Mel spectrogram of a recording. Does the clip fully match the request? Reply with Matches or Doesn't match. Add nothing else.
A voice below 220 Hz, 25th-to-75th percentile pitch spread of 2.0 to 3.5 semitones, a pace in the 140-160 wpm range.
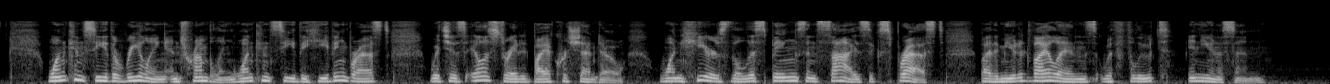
Doesn't match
